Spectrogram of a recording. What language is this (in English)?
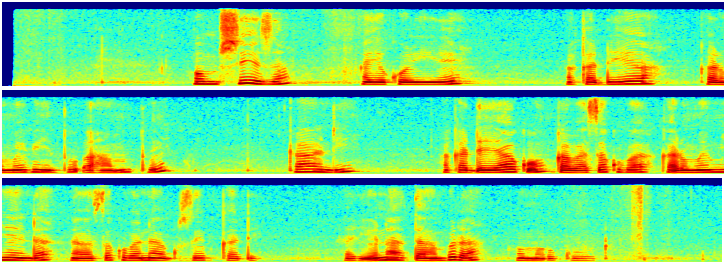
Nyankole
